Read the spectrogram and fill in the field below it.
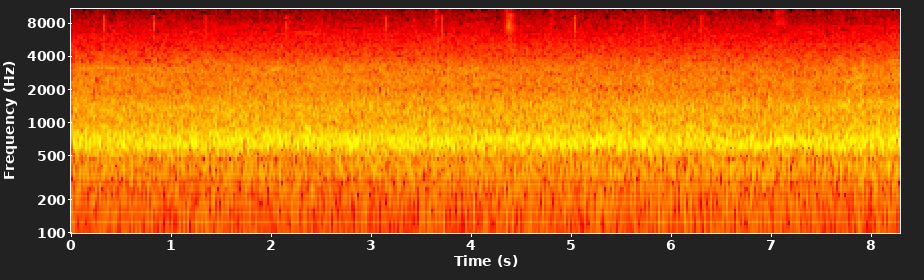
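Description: Stadium crowd in the NCAA 25 football video game, a steady dense roar of cheering, broad and sustained at an even, moderate level throughout.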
